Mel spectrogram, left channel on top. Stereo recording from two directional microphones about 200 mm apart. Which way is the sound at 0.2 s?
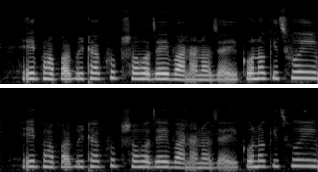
20° left (ahead or behind).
